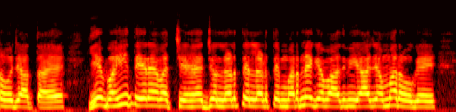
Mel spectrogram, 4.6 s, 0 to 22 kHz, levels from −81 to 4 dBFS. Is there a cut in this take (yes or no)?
no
